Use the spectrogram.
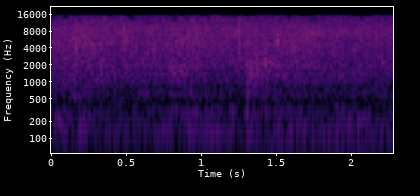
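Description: Onions frying with ginger and garlic in oil give a steady, dense sizzle, close and even throughout with no voices.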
